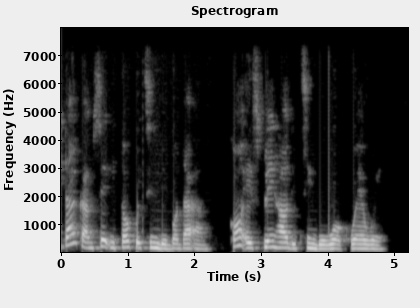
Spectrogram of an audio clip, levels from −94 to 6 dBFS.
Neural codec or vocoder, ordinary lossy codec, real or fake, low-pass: none; none; real; 7.2 kHz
